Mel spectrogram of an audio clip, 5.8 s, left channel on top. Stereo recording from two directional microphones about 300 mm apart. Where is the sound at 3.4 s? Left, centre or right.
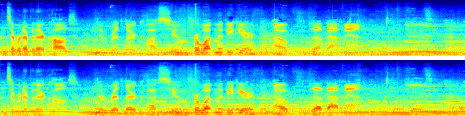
Left.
